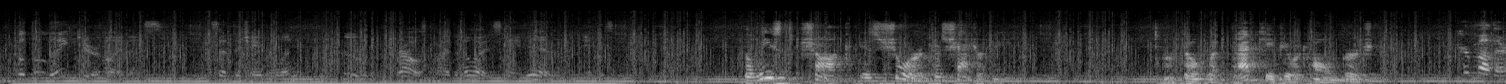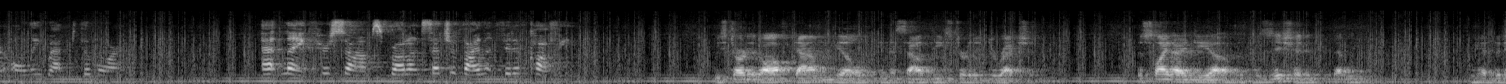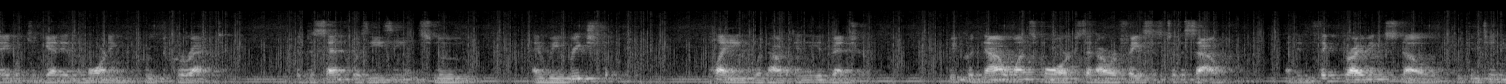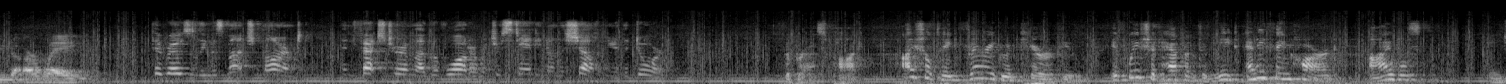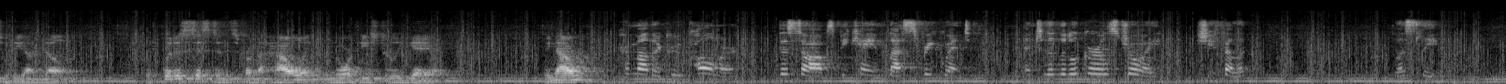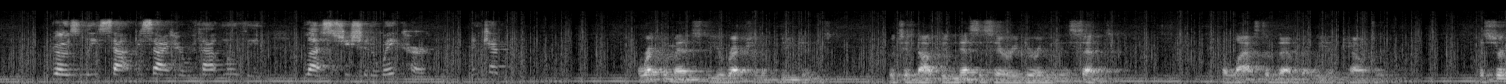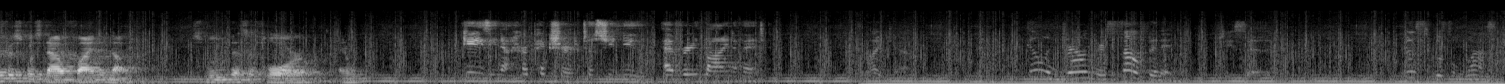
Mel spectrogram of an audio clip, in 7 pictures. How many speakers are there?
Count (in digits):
4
